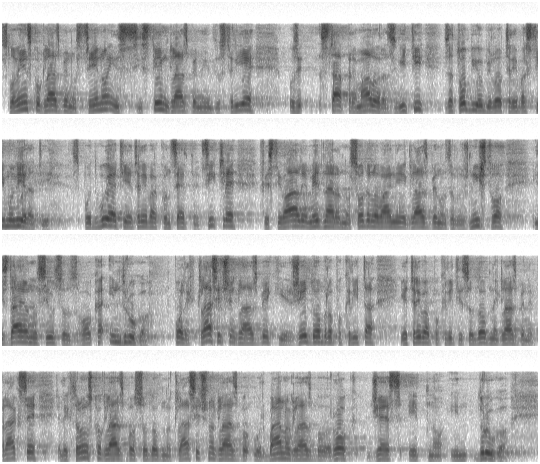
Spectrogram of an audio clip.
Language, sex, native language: Slovenian, male, Slovenian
